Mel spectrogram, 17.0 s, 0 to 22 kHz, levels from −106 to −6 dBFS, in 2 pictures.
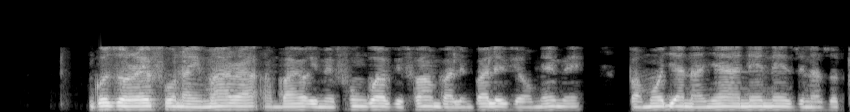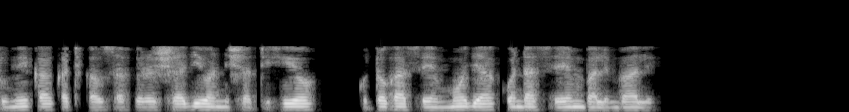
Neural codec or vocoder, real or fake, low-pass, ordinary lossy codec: none; real; 7.2 kHz; AAC, 16 kbps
